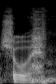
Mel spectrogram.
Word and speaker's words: Cho: coréen David yongi Cho on prononce cha voilà chaud qui est pasteur de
